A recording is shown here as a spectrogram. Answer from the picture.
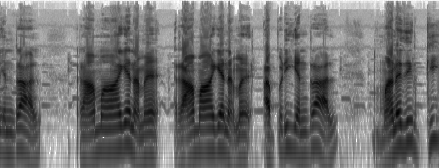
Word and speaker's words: ராமாய நம: 396வது திருநாமம் ராமா உங்களுக்கு தெரியும் அதை எப்படி உச்சரிப்போம் என்றால் ராமாய நம ராமாய நம அப்படி என்றால் மனதிற்கு இனிமை தருகின்றவன் கண்ணுக்கு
